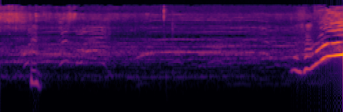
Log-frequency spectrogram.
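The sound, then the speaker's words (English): A crowd screams and cheers, a steady wash of high-pitched voices that swells into louder, rising shrieks toward the end. “The screaming, I can't.”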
